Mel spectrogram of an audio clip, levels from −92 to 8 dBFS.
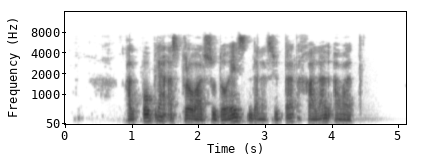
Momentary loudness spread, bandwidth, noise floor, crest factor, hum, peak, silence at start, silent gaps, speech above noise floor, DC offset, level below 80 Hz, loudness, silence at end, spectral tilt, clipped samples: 8 LU; 8 kHz; -70 dBFS; 20 dB; none; 0 dBFS; 0.9 s; none; 52 dB; under 0.1%; -56 dBFS; -19 LUFS; 0.7 s; -4 dB/octave; under 0.1%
